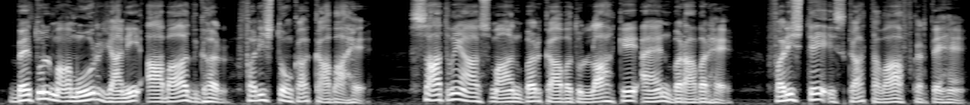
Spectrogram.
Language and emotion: Urdu, neutral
